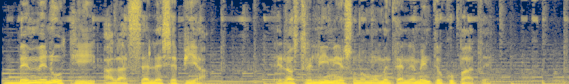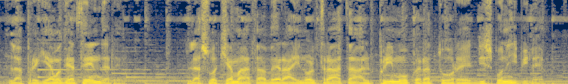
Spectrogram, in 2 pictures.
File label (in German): Italien M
